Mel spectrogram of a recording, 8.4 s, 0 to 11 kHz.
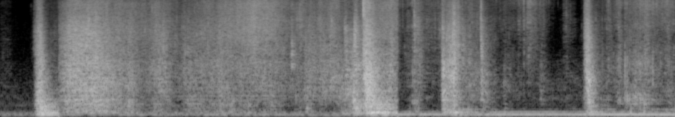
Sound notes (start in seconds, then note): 0.7 leaves rustling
